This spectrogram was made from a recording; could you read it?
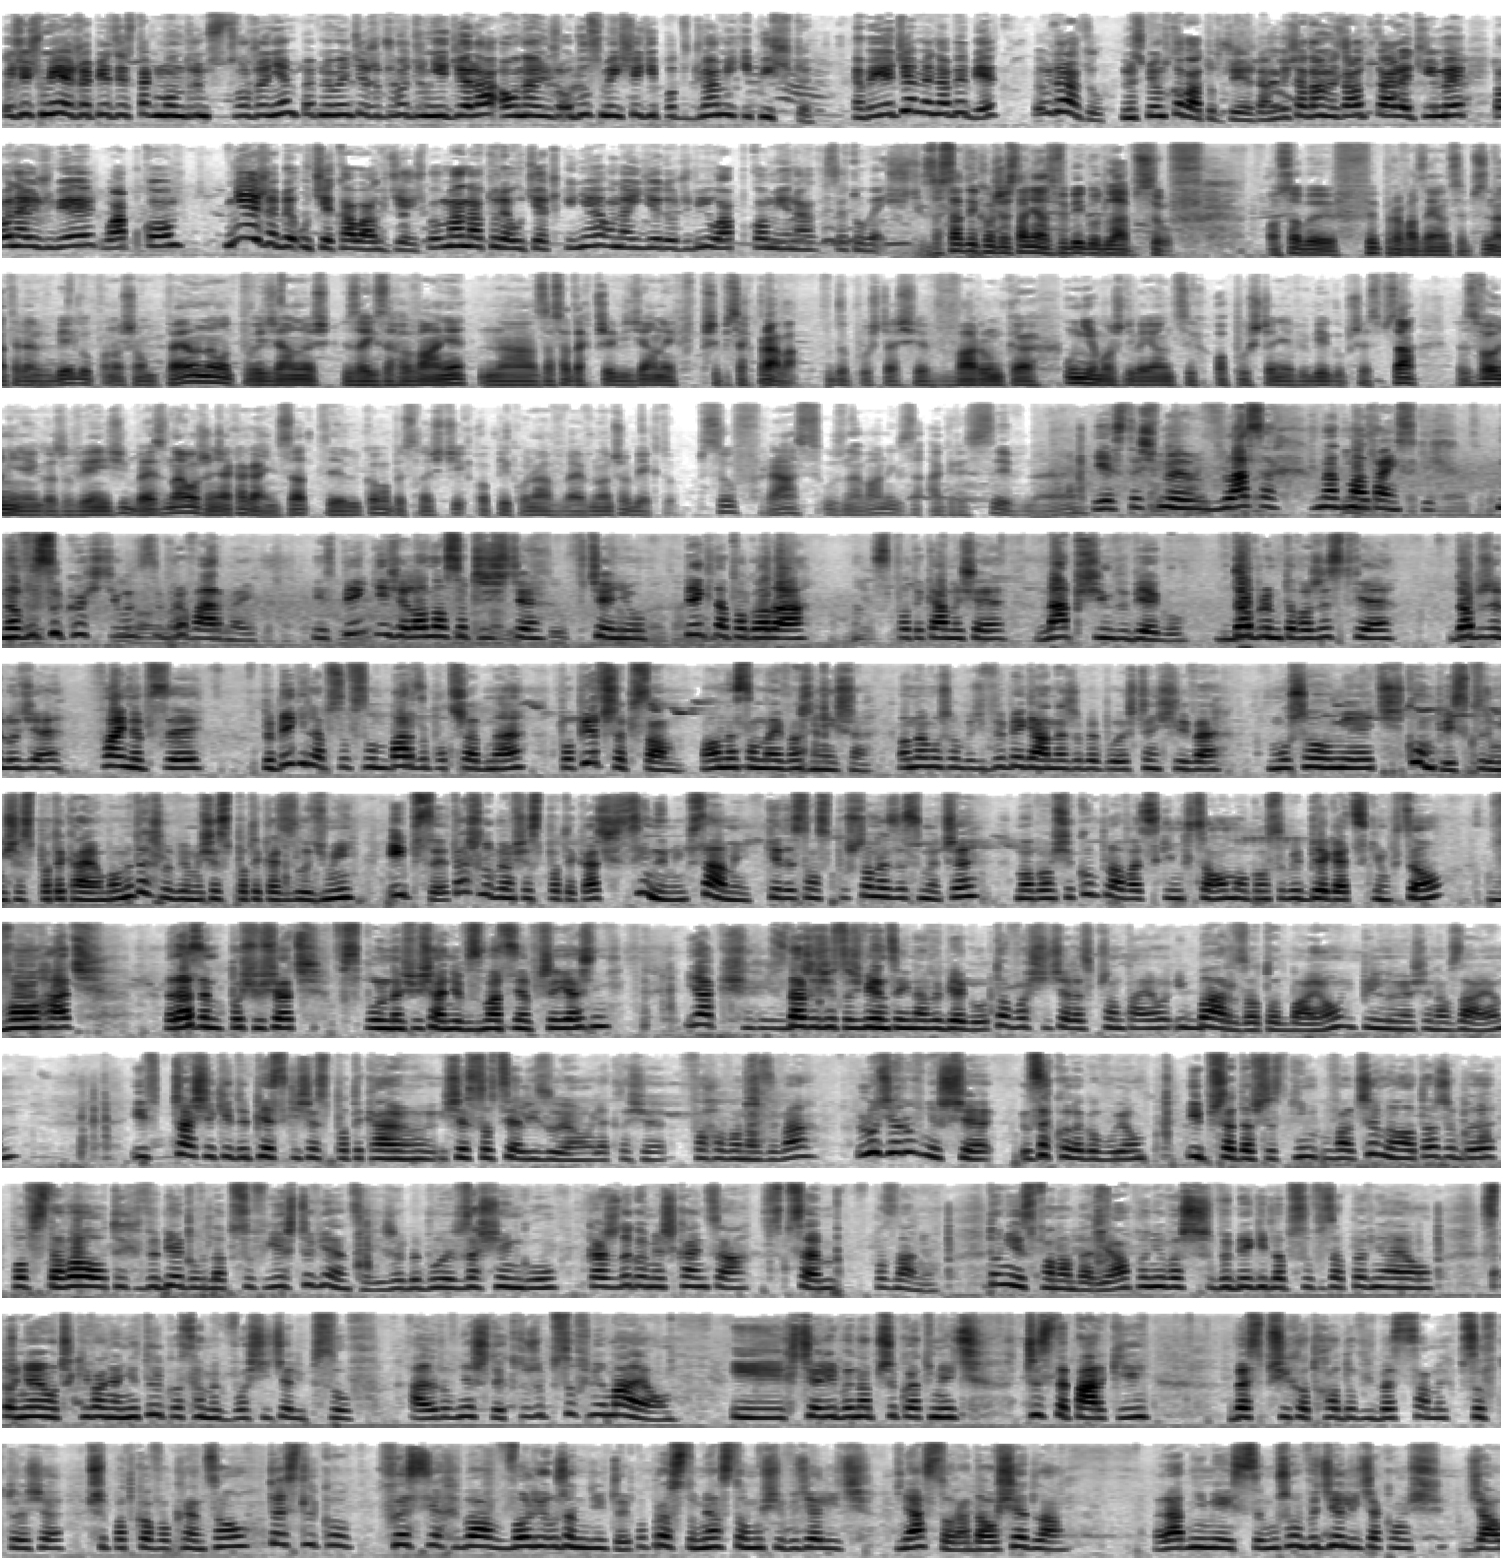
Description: Drugi koniec smyczy - reportaż - Radio Poznań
